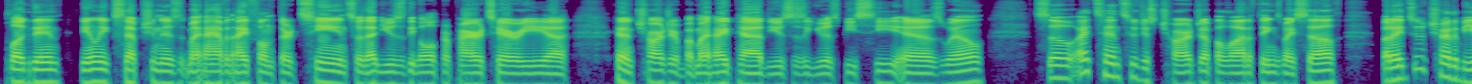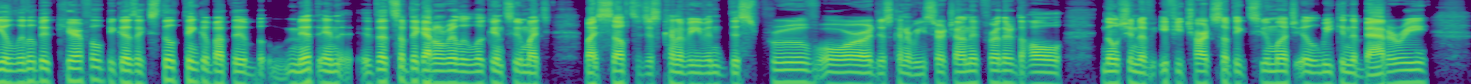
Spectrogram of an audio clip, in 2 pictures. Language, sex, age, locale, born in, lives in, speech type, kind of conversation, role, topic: English, male, 35-39, en-US, United States, United States, conversation, unstructured, none, What charging habits have you adopted, and which battery myths do you still hear?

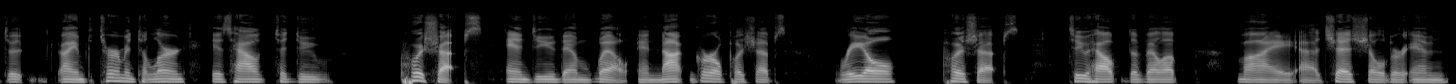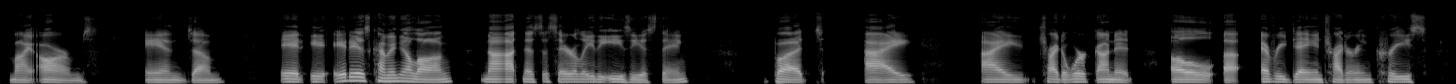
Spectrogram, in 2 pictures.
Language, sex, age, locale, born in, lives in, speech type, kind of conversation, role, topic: English, female, 55-59, en-US, United States, United States, conversation, unstructured, none, What skill are you casually learning these days, and how are you fitting practice into your routine?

